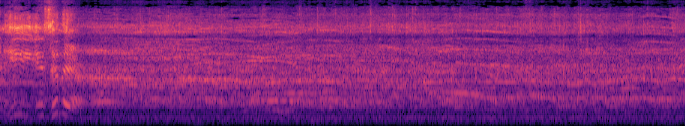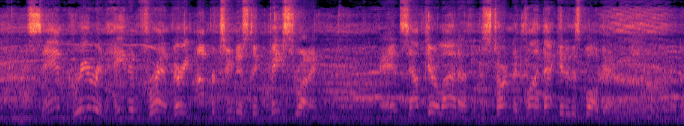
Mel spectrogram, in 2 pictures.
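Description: A large crowd cheers and roars outdoors.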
